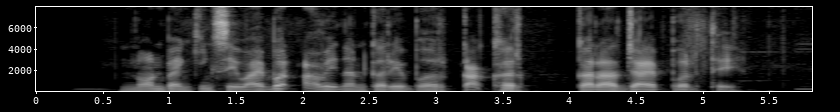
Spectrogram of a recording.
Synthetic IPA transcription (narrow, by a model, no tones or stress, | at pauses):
nɔːnbɛ̃ːŋkɪ̃ŋɡseːʋaːebɐɾaːʋeːd̪ənkəɾebəɾkaːkʰəɾkəɾaɾd͡ʒaːepəɾt̪ʰḛː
